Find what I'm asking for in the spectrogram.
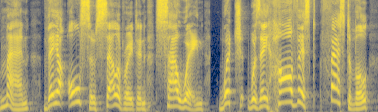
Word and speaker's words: Samhain: which is spelt Samhain, and if I'm pronouncing it correctly, it's Samhain, but it's spelled S-A-M-H-A-I-N.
